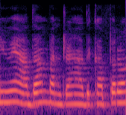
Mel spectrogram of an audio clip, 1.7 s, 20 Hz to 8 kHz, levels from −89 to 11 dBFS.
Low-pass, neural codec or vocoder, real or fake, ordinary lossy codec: 7.2 kHz; none; real; none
